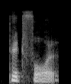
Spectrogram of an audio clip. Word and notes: pitfall: Indian

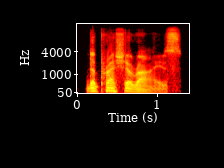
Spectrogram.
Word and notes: Depressurize: British English

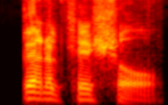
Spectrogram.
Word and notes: beneficial: American English

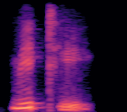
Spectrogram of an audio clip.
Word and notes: meaty: Indian

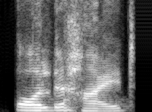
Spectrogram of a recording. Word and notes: aldehyde: Indian

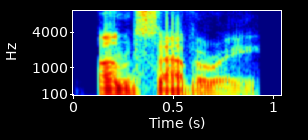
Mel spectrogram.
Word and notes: unsavoury: British English

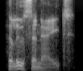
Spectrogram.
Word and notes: hallucinate: British English

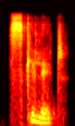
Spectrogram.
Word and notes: skillet: Indian

